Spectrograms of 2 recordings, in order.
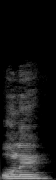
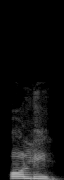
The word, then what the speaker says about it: Oie: Chair, I'd like to make the motion that monthly we'll do the PU um Ole and pledge of allegiance. Sorry, her pronunciation. Oie. Joe Oie, not Ole.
